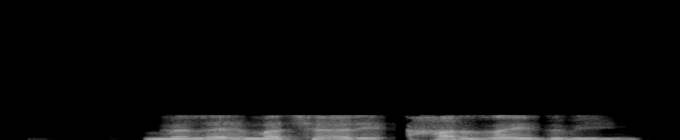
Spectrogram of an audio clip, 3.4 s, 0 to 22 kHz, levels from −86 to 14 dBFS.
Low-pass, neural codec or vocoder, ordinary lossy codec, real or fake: 7.2 kHz; codec, 24 kHz, 0.9 kbps, DualCodec; AAC, 16 kbps; fake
